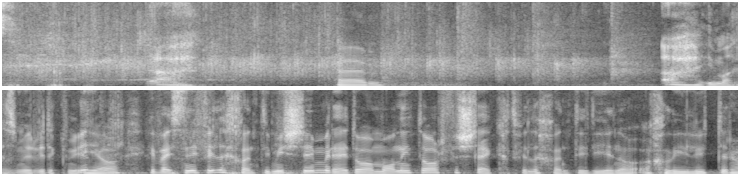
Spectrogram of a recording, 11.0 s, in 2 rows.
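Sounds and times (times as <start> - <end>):
audience clapping: 0.0 - 5.2
speech: 1.1 - 1.6, 2.5 - 3.1, 5.0 - 11.0.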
